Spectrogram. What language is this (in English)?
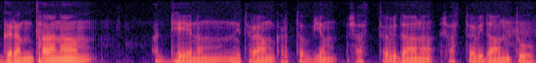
Sanskrit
